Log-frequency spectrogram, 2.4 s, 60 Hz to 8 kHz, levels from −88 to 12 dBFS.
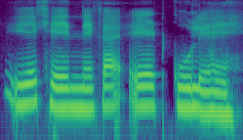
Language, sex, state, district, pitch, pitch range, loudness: Hindi, female, Uttar Pradesh, Saharanpur, 190 Hz, 180-200 Hz, -13 LUFS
